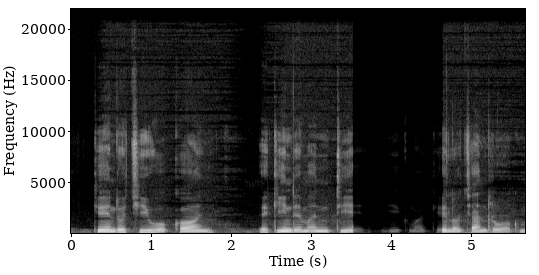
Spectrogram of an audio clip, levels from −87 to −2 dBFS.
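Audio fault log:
3.52–4.65 s, audio dropout to a faint residue: the speech cuts out abruptly for about 1.12 s and returns just as suddenly. The gap is not silent; a faint sound remains, roughly 25 dB below normal level. The hard edges and faint residue, rather than a pause or fade, point to the wanted feed likely being lost upstream while the following path stayed live and passed only a low-level residue.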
